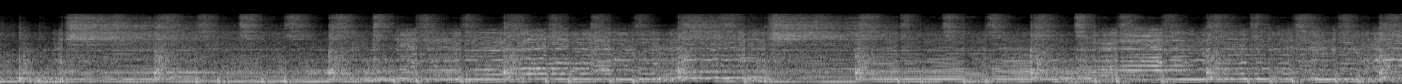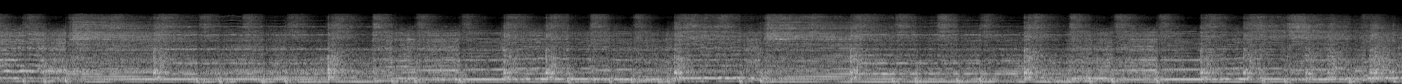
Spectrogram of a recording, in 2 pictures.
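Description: Live rock band playing an instrumental passage: electric guitar over a drum kit keeping a steady beat, with no vocals.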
